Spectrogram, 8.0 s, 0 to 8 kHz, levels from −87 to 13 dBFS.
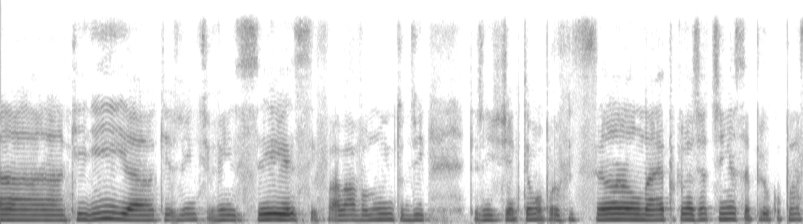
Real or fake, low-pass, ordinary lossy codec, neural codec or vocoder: fake; 7.2 kHz; none; codec, 16 kHz, 2 kbps, FreqCodec, larger model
